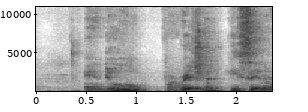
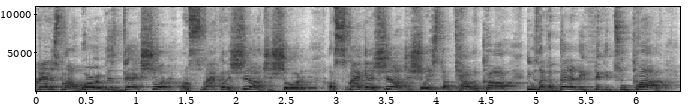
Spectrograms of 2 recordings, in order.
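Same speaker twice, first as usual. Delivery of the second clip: angry threat; 7 semitones higher than usual. Retold or imitated. Threatening the card cheat.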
